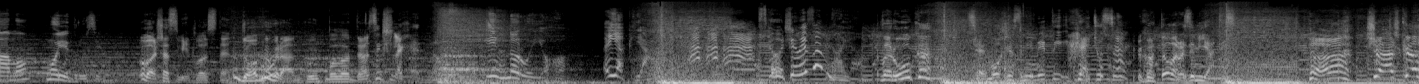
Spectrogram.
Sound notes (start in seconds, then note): 6.7 laughs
